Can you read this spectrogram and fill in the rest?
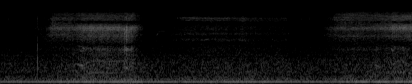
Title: Snoring Cat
